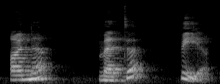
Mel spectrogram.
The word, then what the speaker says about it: onomatopoeia: It should be pronounced as onomatopoeia.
